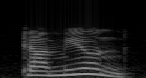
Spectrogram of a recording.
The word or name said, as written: camion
